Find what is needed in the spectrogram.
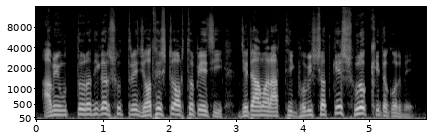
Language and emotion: Bengali, happy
